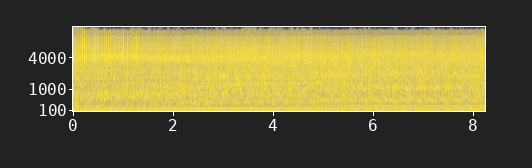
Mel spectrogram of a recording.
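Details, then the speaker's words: Troy-Bilt 21-inch mower, Briggs & Stratton 675 Series auto-choke engine, after carburetor and gas tank cleaning and new ungapped spark plug: steady single-cylinder chug at idle with an occasional stumble; intermittent miss, cause unknown. "Kind of got this miss every now and then. Not quite right yet."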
